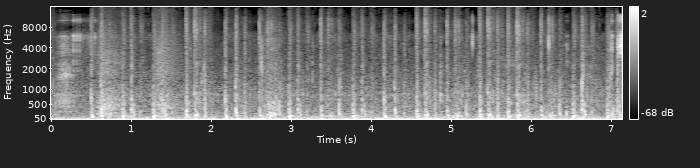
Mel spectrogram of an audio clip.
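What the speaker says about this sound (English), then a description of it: "It's so much faster with a horse." Horse hooves gallop across the ground in Minecraft, a steady, rapid clip-clop beat that runs loud and close without a break.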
